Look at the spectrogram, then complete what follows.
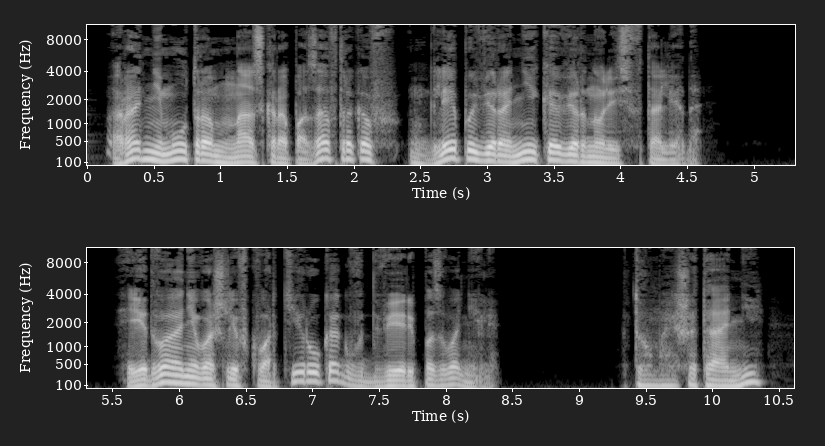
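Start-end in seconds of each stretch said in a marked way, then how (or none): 9.4-10.4 frightened, fearful whisper. Right after the doorbell rings, a woman asks her companion in a frightened whisper. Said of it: "испуганно прошептала Вероника".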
